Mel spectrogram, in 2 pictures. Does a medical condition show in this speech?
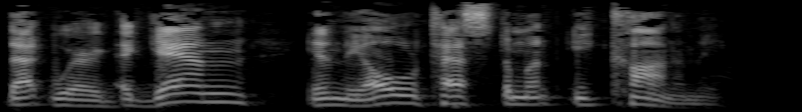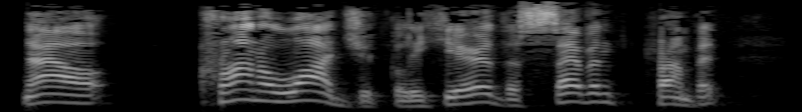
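No.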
